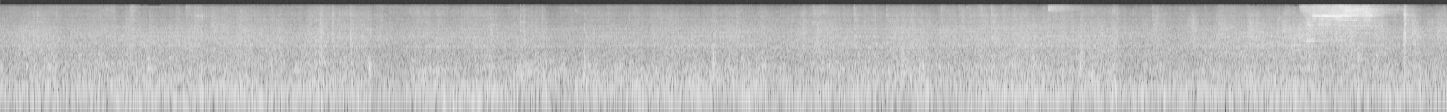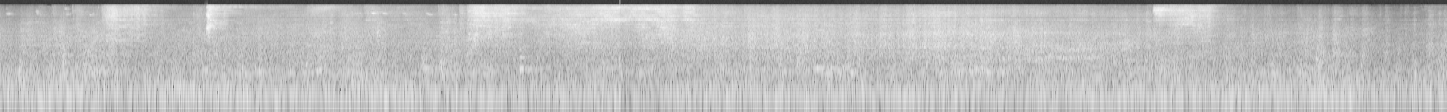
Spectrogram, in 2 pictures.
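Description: Mixed freight train of covered hoppers and boxcars rolling past with a steady low rumble of wheels on rail. Brief high-pitched wheel squeals break in several times from about halfway on.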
